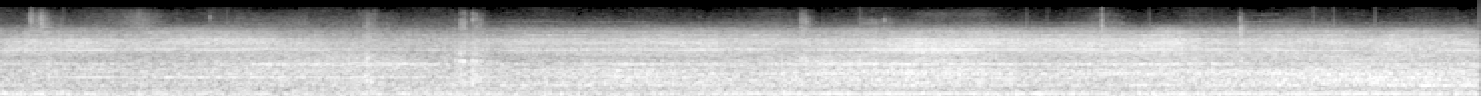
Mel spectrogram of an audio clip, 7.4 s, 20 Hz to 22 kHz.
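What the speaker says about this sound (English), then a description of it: "Jetstar 522, runway 16, clear for takeoff." Jetstar airliner on its takeoff roll at Melbourne Airport, a steady, fairly distant engine roar that holds evenly throughout with a faint rising whine and no talking.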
